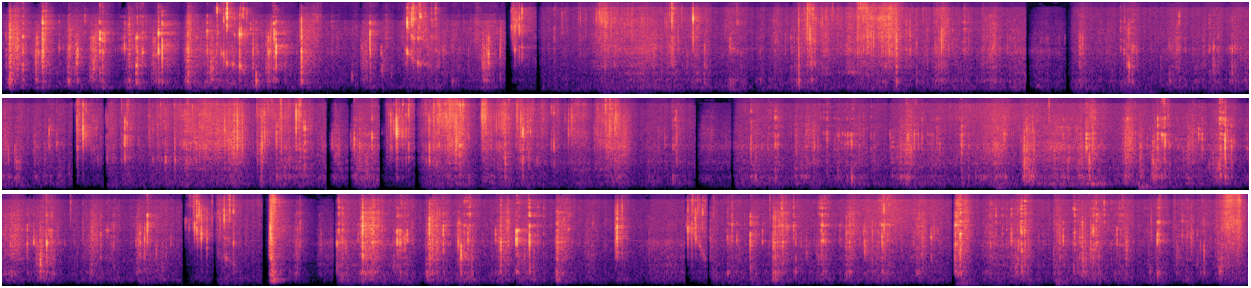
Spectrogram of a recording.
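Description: Close-miked chewing of a soft cream-filled donut: wet, sticky mouth sounds full of small irregular clicks, broken by a few short pauses.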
